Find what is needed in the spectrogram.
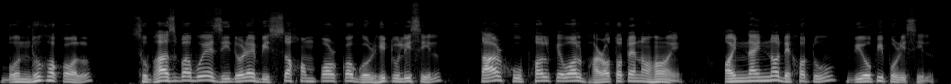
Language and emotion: Assamese, neutral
